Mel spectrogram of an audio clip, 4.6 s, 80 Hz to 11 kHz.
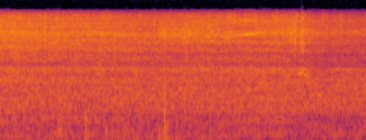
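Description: Yamaha FZ6R's inline-four engine running at low speed, a steady hum amid outdoor noise, with a couple of faint knocks about one and two seconds in.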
